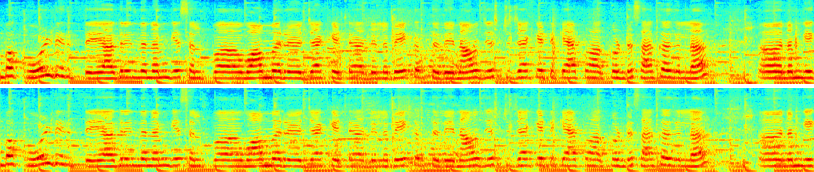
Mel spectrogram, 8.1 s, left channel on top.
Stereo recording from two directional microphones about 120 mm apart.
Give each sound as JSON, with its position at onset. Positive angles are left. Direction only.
{"t": 0.0, "sound": "speech", "side_deg": 35}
